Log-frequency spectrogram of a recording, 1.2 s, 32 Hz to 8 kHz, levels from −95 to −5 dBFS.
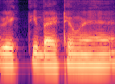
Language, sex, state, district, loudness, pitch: Chhattisgarhi, male, Chhattisgarh, Rajnandgaon, -16 LUFS, 115 Hz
